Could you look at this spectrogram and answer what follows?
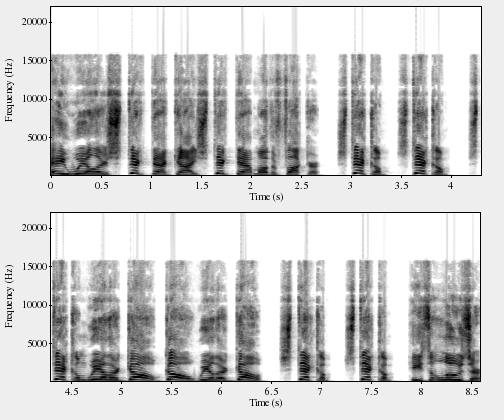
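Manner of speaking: acted, rowdy sports-fan hollering, high and full-throated. At a fencing club, speaker retells cheering on a fencer, retelling yelling at top of lungs. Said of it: "at the top of my lungs".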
